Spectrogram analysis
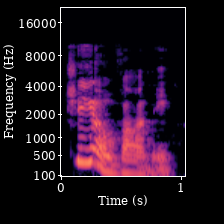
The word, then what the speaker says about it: Giovanni: Giovanni as Giovanni but that I has softened the G from guhh thuja so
